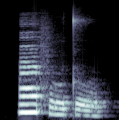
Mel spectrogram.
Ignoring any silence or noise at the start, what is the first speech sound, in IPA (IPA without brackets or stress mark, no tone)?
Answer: ã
